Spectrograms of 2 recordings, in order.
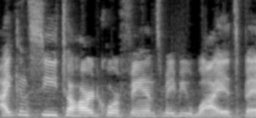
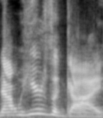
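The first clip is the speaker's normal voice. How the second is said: slow, unhurried, every word drawn out; 2 semitones higher than usual. Ranking fandoms, then doing a best Chris Collinsworth impression. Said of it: "in my best Chris, Chris Collinsworth impression".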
